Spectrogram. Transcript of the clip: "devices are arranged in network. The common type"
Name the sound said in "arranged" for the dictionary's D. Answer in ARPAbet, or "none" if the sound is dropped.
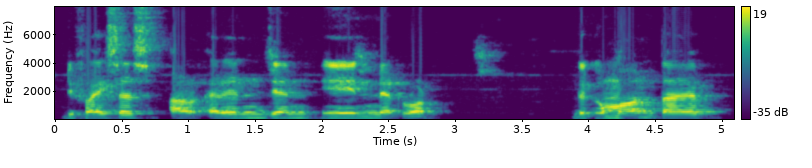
none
